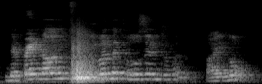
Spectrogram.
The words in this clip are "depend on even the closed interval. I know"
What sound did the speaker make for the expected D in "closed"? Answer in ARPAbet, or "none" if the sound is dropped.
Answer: none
